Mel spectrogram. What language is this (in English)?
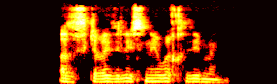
Kabyle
